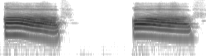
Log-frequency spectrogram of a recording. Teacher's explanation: we are going to make it heavy than K sound. Okay, qaf. But we are not going to make our lips round. So many people make this mistake that whenever they try to make the qaf heavy, they make their lips round.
